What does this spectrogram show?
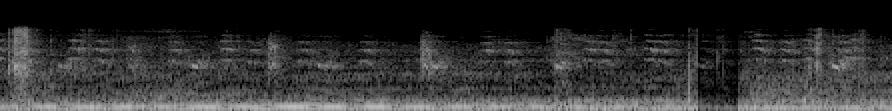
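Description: Small birds chirping again and again over a steady low hum, with a few light clicks; the sound drops out briefly about five seconds in.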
